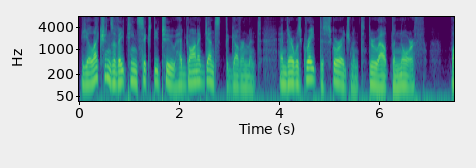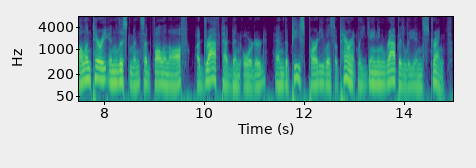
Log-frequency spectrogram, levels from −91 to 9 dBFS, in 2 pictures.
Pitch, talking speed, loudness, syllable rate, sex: 110 Hz, 155 wpm, -19 LUFS, 5.0 syllables/s, male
